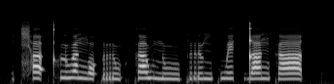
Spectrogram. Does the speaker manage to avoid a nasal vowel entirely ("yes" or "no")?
yes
